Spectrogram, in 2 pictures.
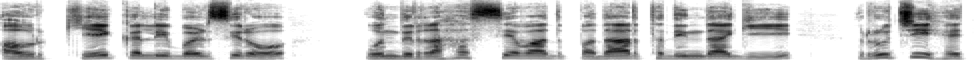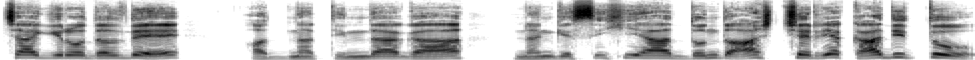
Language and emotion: Kannada, surprised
